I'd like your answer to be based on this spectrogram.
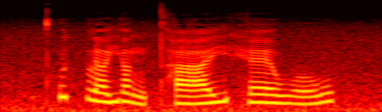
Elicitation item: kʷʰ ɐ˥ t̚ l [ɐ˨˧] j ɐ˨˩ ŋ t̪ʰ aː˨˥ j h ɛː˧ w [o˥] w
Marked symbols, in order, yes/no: yes, no

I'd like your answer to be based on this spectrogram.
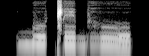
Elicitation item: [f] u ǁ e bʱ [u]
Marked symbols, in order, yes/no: no, yes

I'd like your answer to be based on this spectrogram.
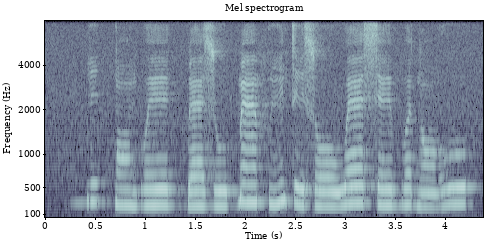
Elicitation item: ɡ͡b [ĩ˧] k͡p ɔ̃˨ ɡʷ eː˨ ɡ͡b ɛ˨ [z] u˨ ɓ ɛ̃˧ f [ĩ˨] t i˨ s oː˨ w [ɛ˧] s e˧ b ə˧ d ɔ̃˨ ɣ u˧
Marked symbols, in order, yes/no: no, yes, no, no

